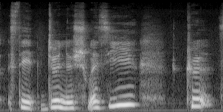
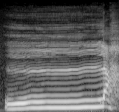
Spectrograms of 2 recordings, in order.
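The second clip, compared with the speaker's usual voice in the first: "la" with the l held and pushed; teacher dictating a syllable, consonant emphasised; stress on the consonant; 3 dB louder than usual. Shown as a demonstration. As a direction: lean on the l of "la" as a dictation cue. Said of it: "en insistant sur le, la consonne".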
